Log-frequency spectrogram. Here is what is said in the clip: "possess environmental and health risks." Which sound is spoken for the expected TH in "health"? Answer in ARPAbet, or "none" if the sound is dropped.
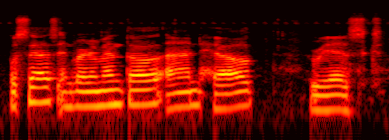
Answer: T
